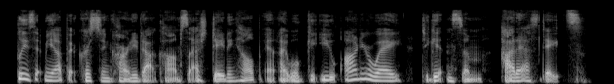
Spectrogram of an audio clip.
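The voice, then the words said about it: Hoarse, sore-throat voice. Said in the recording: “Forgive my voice. I've got a sore throat.”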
